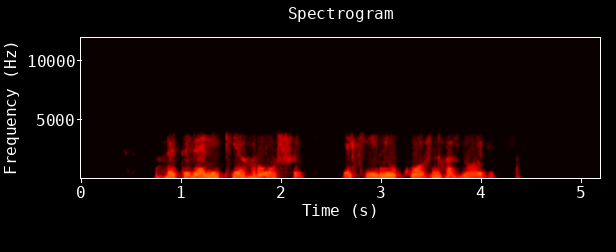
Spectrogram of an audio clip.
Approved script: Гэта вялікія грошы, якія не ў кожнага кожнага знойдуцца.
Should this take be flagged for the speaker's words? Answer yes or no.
yes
